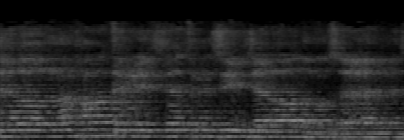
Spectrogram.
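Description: A man's voice chanting a dua (Islamic supplication) in long, held melodic notes that slowly step down in pitch, without a break.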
